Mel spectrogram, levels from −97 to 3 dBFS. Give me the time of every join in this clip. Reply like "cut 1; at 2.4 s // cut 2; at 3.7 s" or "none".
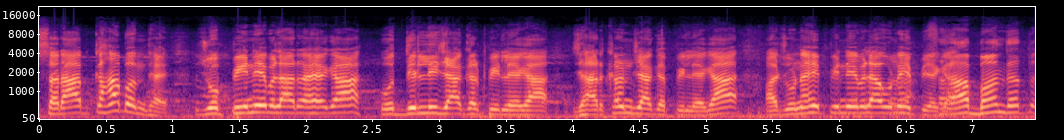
none

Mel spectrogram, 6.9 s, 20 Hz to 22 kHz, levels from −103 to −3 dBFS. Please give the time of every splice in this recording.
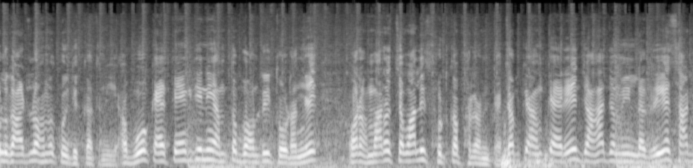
cut 1; at 5.0 s

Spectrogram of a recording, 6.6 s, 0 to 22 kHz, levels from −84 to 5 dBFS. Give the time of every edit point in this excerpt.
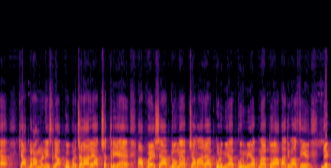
none

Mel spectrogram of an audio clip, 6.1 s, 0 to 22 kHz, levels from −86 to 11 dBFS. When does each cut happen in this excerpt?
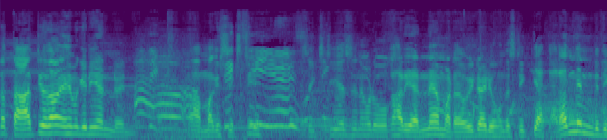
cut 1; at 1.8 s

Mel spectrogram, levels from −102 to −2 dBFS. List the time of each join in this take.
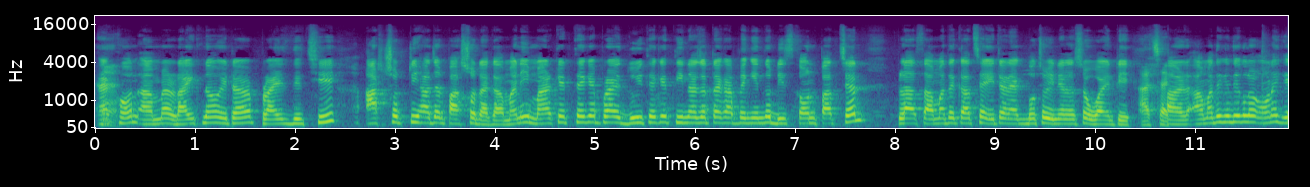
none

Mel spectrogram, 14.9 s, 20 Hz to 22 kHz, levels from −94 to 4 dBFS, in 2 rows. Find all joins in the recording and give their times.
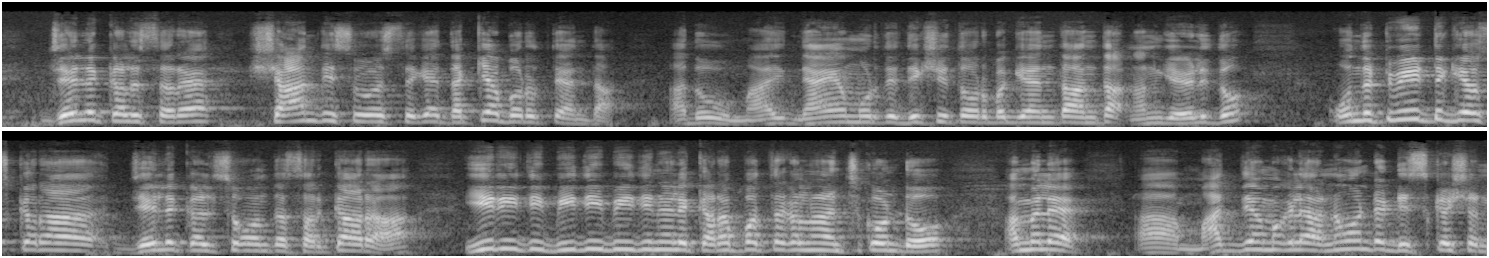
none

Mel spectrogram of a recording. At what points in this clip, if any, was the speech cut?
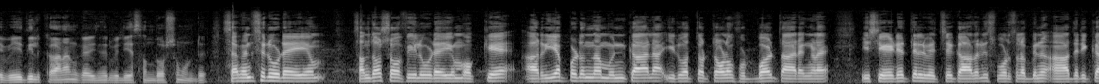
cut 1; at 2.1 s

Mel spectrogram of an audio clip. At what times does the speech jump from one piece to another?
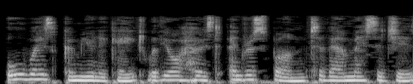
none

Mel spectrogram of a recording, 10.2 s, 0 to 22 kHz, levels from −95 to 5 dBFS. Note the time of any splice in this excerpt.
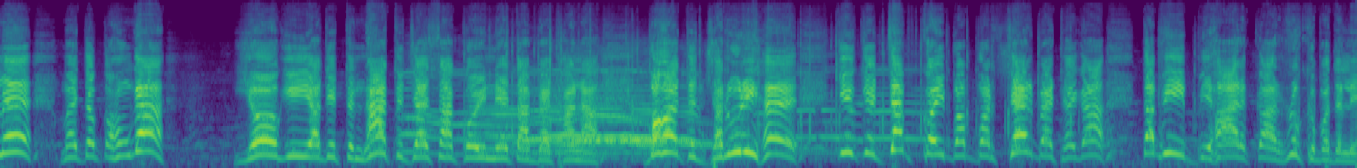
none

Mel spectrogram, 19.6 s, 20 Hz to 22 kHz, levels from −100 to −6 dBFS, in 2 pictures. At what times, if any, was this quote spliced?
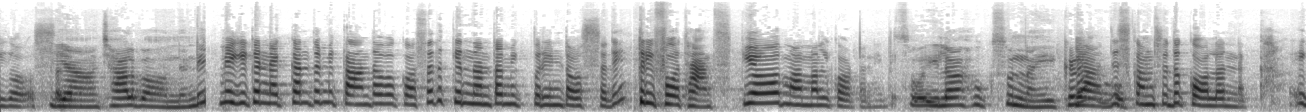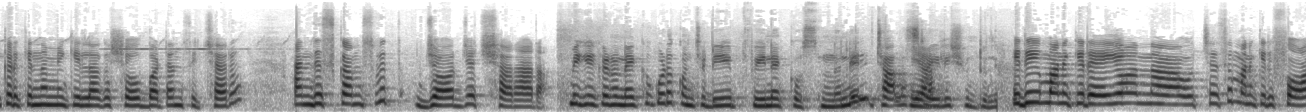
cut 1; at 1.6 s // cut 2; at 9.7 s // cut 3; at 17.2 s

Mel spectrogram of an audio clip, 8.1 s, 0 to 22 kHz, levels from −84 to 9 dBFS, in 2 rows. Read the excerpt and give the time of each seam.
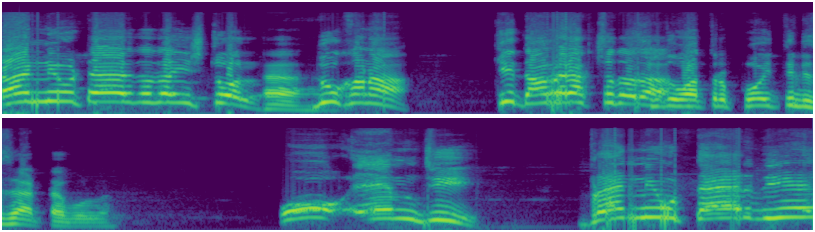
none

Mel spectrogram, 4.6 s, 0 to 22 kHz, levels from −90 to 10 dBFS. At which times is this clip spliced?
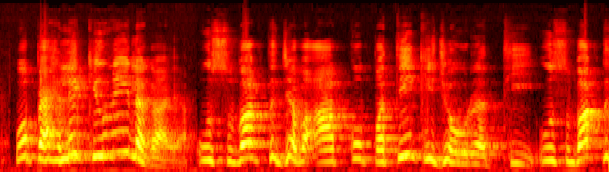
cut 1; at 1.4 s

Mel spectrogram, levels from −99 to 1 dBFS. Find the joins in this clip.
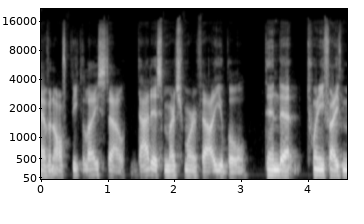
cut 1; at 1.2 s // cut 2; at 3.2 s

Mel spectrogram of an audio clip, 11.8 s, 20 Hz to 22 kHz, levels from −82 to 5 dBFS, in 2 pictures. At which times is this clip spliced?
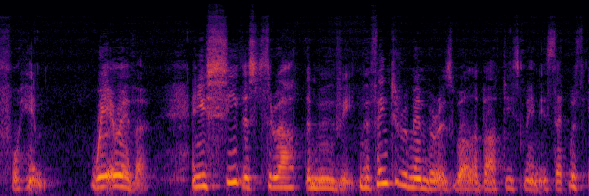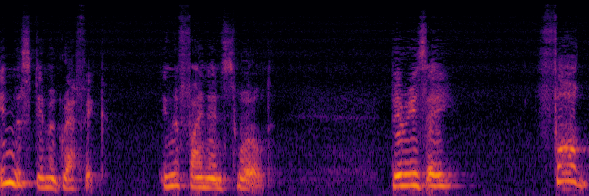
cut 1; at 3.5 s

